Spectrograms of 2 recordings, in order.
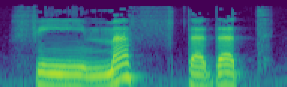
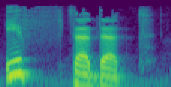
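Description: First: فی مفتدت said slowly as one run, with no hamza heard; joined reading. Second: افتدت said alone, opening with a clear e sound; start with kasra. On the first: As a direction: slowly join فی مفتدت together. (فی مفتدت را آهسته و پیوسته بخوانید) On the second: (افتدت را با کسره در ابتدا بخوانید) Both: Shown as a demonstration.

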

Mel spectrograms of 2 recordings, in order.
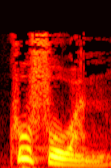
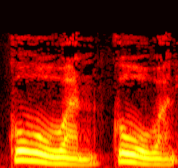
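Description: First: کوفوان with an airy f; blown f. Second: کووان with a w in place of the f. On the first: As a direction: puff air on the f. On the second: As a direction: demonstrate the wrong w-like f. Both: Shown as a demonstration.

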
